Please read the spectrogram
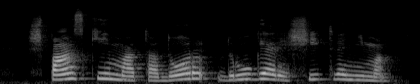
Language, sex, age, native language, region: Slovenian, female, 30-49, Slovenian, Drava region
